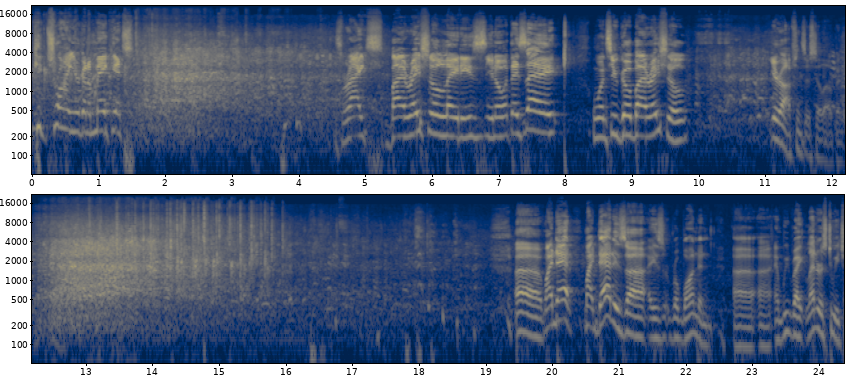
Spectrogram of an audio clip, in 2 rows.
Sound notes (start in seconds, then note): 12.1 laughing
